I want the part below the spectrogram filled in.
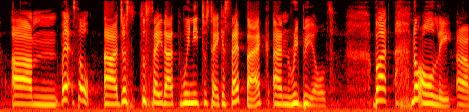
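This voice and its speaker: A woman speaks at a moderate pace in a high pitch, with lively intonation. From Italy. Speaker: academic researcher. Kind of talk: conference talk. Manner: halting, many fillers.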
